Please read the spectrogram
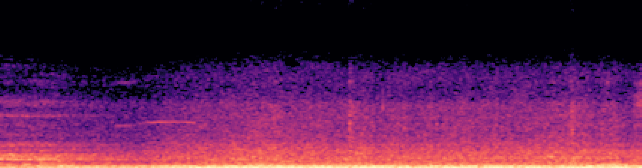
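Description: Loud, steady low rumbling background noise with no speech.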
